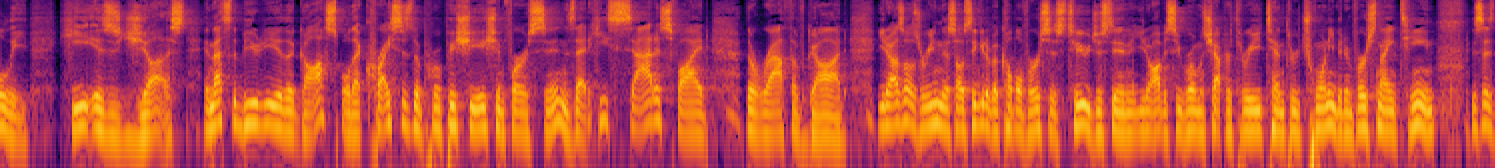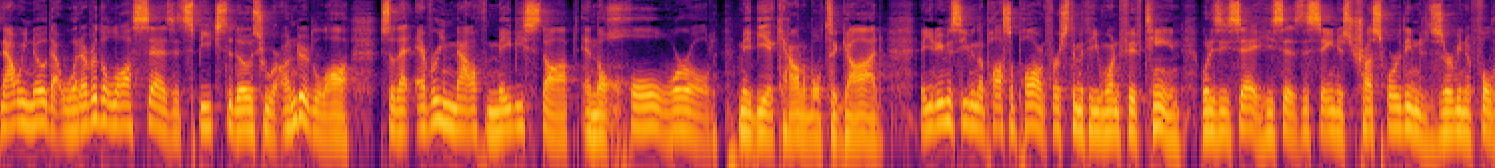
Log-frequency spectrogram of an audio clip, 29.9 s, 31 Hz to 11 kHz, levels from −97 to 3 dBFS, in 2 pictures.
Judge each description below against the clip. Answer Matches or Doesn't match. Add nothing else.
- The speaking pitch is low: Matches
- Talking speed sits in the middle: Doesn't match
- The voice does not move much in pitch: Doesn't match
